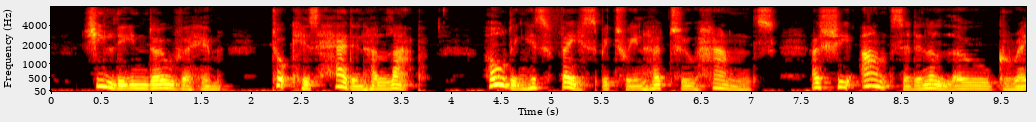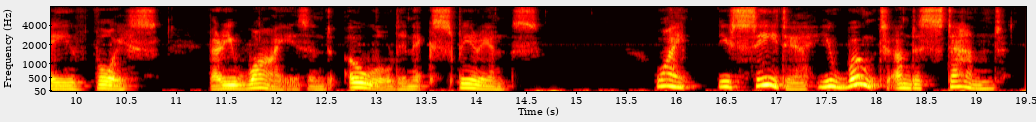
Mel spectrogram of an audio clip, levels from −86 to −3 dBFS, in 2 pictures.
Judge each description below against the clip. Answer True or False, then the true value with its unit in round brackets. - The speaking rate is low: True (115 wpm)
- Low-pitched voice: True (130 Hz)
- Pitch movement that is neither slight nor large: False (7.6 semitones)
